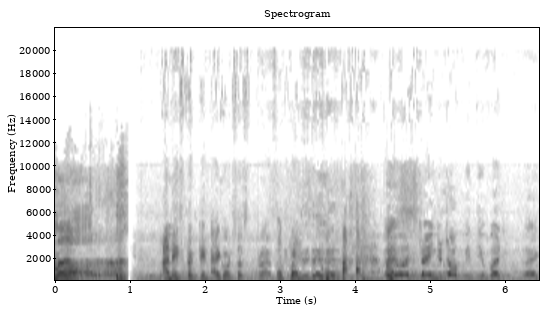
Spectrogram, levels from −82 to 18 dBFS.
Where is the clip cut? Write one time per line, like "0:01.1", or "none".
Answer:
0:00.9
